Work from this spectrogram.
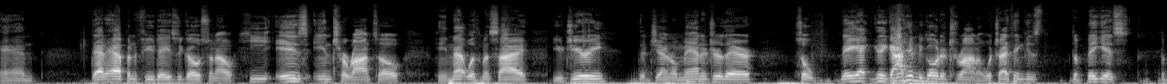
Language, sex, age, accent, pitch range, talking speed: English, male, 20-39, American, 110-135 Hz, 185 wpm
